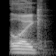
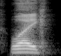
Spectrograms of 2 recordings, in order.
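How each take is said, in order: The two takes are said the same way.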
